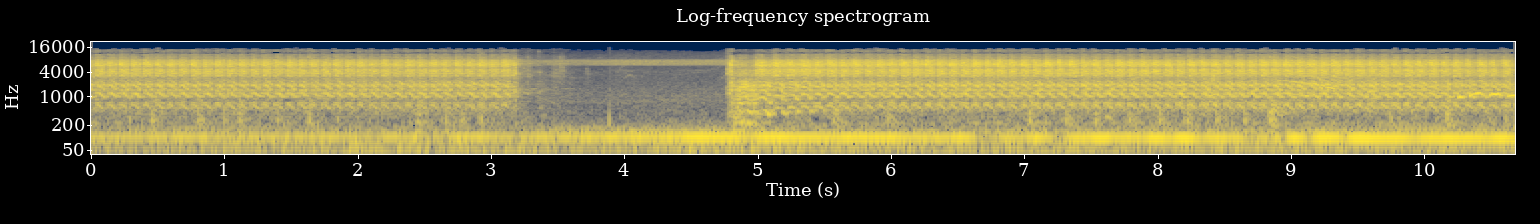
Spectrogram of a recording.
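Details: 1972 Datsun 1200 coupe started after long sitting and suspected of rod knock: rough start settling into an uneven idle with a constant thin chatter over it; the fan belt was very loose and was then tightened.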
